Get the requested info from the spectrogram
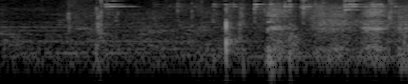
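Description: A Rhodesian ridgeback gives a few faint, short whimpers while excited in rough play, starting about half a second in.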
